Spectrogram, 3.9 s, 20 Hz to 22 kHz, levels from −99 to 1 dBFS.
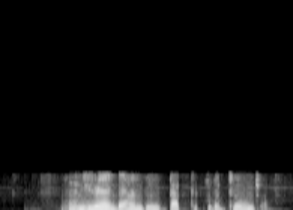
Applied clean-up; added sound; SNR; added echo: neural separator model SepFormer WHAMR!.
